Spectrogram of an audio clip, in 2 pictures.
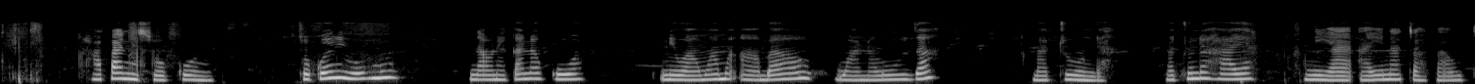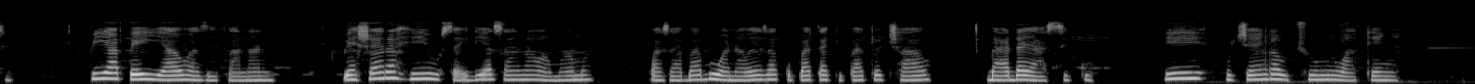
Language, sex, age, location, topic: Swahili, female, 25-35, Nakuru, finance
